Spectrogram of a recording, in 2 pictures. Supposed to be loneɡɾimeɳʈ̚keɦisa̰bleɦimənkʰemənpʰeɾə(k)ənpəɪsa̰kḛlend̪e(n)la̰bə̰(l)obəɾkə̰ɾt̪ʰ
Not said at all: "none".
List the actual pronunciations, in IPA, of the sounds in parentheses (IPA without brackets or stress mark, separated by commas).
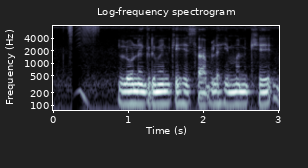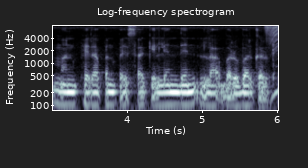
p, n, ɾ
